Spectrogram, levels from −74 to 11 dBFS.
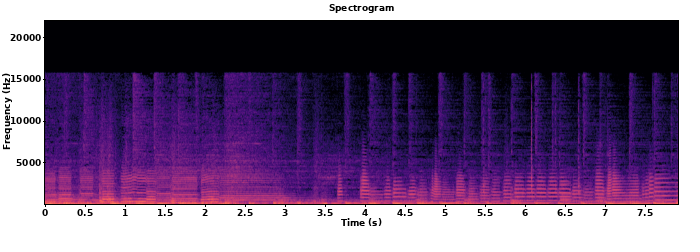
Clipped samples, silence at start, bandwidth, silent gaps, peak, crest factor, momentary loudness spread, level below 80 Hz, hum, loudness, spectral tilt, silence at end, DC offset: under 0.1%; 0 s; 16.5 kHz; none; -2 dBFS; 16 dB; 6 LU; -26 dBFS; none; -19 LUFS; -5.5 dB/octave; 0 s; under 0.1%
